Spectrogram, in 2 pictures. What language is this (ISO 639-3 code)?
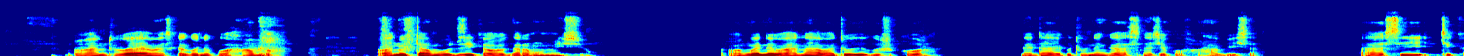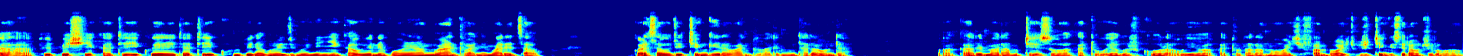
ndc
